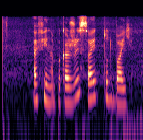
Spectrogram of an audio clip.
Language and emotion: Russian, neutral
